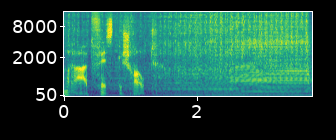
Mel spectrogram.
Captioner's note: rattling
